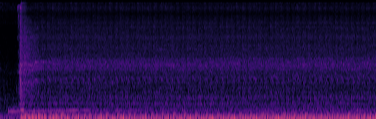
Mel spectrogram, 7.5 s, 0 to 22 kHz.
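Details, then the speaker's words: Mk4 Ford Fiesta not started in over 4 years, 12 V at coil but no spark: starter turns over at a steady, slightly uneven rate with no firing; crank sensor shows max 334 rpm with sparse signal, failed sensor. "now the crank sensor will tell me what the RPM is doing on the engine so with it in graph mode like this I can now have a look at the RPMs as I crank the engine"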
